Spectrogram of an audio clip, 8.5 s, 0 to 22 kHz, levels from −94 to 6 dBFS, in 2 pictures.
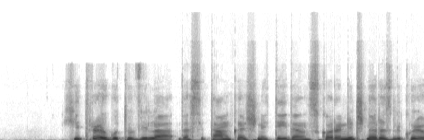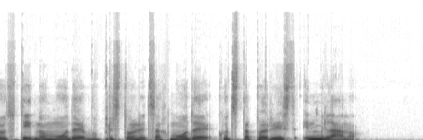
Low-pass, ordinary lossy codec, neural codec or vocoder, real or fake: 19.8 kHz; Opus, 16 kbps; none; real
